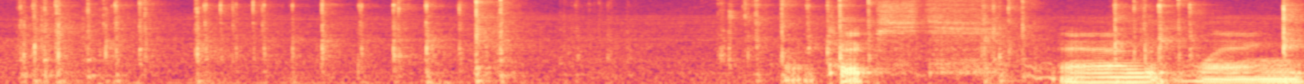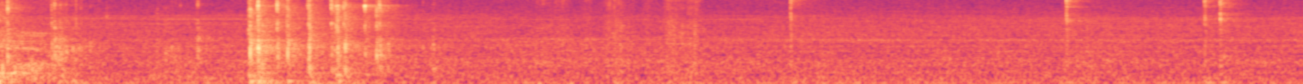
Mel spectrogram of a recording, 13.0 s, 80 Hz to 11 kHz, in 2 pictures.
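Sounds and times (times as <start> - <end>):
computer keyboard typing: 0.0 - 8.6.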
